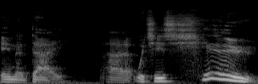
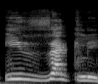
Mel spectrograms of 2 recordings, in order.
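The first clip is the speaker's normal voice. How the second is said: "exactly" repeated much higher and louder; excited repeat; 9 semitones higher, 8 dB louder than usual. Real, not acted. Vlogger repeating to viewers, "exactly" high and loud. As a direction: hammer "exactly" once more.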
